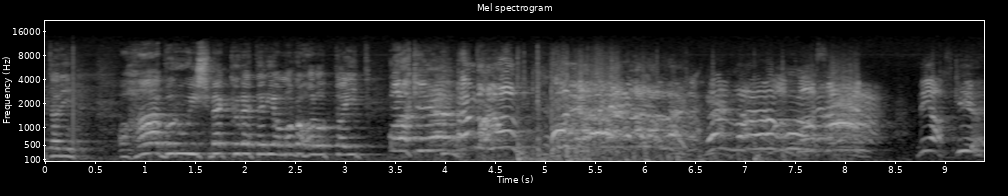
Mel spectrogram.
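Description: Men sing loudly together.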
